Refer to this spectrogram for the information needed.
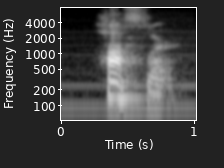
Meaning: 1. A worker employed at an inn, hostelry, or stable to look after horses 2. A railway worker employed to care for a locomotive or other large engine; especially, a yard jockey
- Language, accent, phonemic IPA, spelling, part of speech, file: English, US, /ˈ(h)ɑs.lɚ/, hostler, noun, En-us-hostler.ogg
